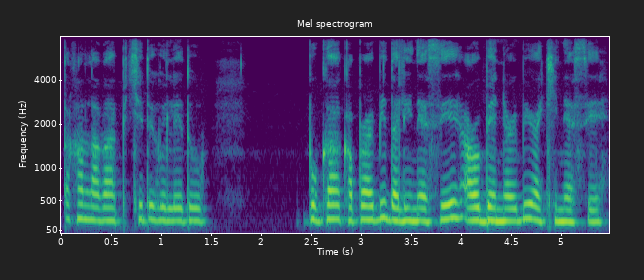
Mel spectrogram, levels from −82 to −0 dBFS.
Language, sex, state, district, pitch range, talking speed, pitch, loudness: Nagamese, female, Nagaland, Kohima, 190-215 Hz, 165 wpm, 200 Hz, -17 LUFS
